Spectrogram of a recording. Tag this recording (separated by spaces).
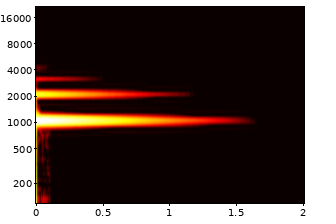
Jen-Piano Pianotone Piano Keyboard Electronic-Piano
